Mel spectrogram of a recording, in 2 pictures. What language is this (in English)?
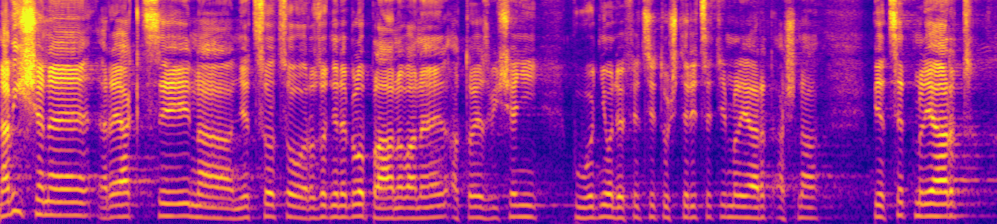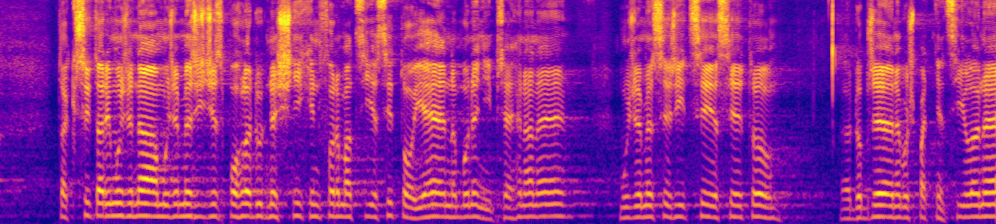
Czech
